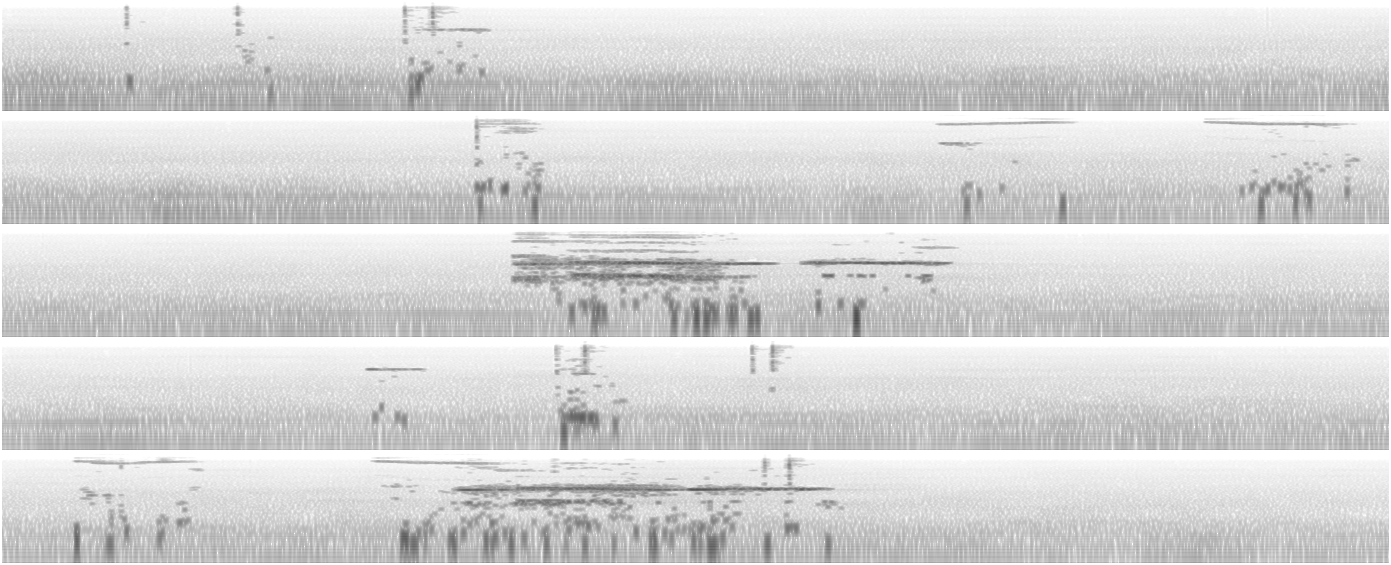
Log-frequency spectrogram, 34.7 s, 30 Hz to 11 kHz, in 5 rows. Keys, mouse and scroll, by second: 0.4-1.8 middle drag, 1.8 click, 5.8 click, 6.1-12.3 shift+middle drag, 14.1-15.0 typing, 18.8-19.6 typing, 20.8 Return, 23.4 click, 27.6-28.5 typing, 28.7 Return, 31.4 click.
